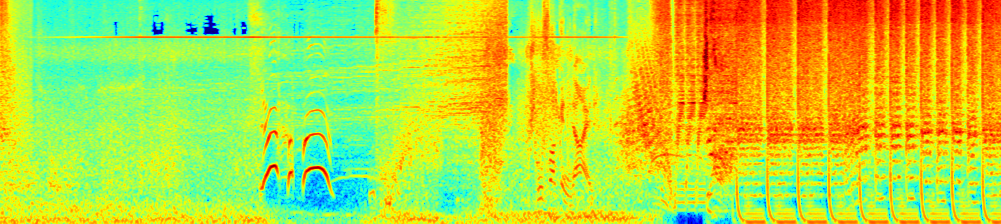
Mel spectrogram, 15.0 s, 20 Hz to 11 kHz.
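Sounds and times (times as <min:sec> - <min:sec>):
person whooping: 0:03.8 - 0:05.1.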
